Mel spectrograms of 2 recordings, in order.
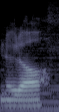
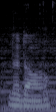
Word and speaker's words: Nadal: I do not know who would have killed Lord Noodle. Is that correct pronunciation there, DM? Nadal. Nadal, okay.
